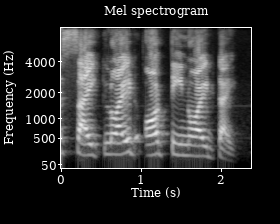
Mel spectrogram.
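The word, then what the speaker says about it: ctenoid: बोनी में लिखो साइक्लॉइड और टीनोइड scales are present. C silent है उसमें।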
